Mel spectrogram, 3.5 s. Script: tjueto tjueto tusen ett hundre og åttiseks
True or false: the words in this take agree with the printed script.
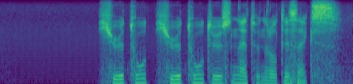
true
